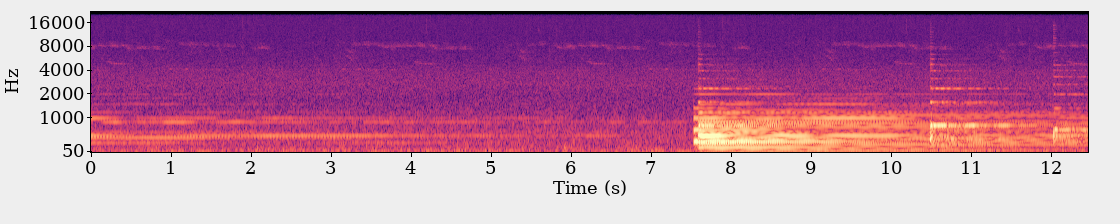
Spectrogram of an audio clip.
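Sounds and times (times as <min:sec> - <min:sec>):
delta wave binaural beats: 0:07.5 - 0:12.4.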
